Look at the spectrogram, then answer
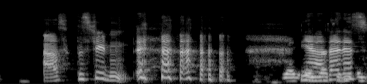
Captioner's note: laughter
